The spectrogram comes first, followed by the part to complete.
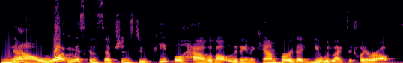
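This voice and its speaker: A woman's voice: lowish voice, expressive, normal speed, vocal fry, a little mellow, dull audio, slight background noise. An American woman interviewing conversationally as a podcast host, with an encouraging, affirming manner. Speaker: talk show podcast host.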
